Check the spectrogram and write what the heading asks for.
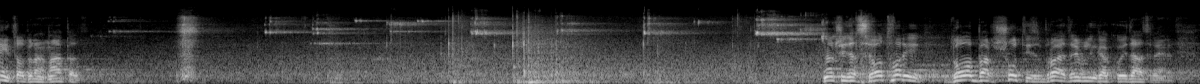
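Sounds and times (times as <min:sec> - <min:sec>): sneakers squeaking: 0:00.9 - 0:08.9
basketball bouncing on court: 0:02.6 - 0:08.3.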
